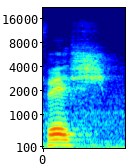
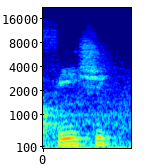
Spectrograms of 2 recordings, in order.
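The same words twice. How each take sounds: First: The word ends cleanly on the sh sound. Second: An extra vowel sound is added after the sh. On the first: The speaker calls it right. "quando na verdade é fish" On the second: The speaker calls it wrong. "Não fala fish"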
